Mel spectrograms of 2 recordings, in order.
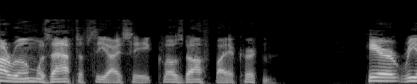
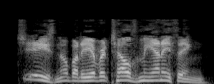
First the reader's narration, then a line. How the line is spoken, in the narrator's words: growled a young lieutenant commander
